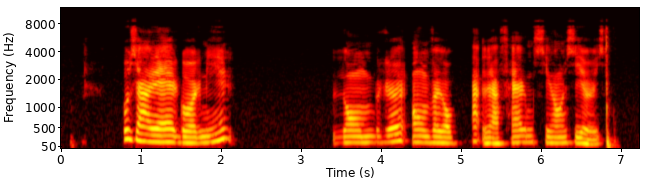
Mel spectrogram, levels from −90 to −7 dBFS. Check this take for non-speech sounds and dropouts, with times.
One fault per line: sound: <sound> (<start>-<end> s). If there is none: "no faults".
no faults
